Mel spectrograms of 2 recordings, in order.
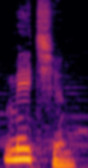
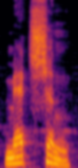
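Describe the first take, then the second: First: The ch sound is a soft breath. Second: The ch sound is harsh and scraping. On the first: The speaker calls it right. "We say" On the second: The speaker calls it wrong.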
